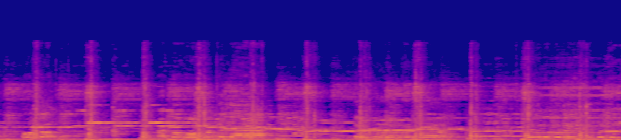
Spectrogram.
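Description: Folk music: a voice singing a wavering melody over a steady, regular drum beat, with some long held notes underneath.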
